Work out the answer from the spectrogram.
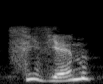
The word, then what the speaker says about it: sixième: Sixième, again, our X is like a Z, sixième.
